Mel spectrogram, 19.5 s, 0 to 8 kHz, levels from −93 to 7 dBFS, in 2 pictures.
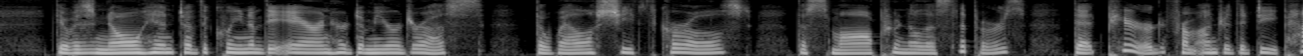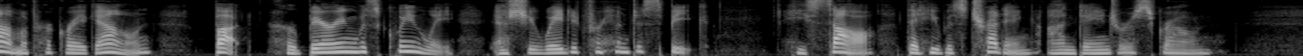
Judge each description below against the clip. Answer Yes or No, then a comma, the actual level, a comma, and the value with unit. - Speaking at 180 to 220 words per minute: No, average, 165 wpm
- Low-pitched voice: No, high, 190 Hz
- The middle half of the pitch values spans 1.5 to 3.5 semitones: Yes, average, 2.9 semitones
